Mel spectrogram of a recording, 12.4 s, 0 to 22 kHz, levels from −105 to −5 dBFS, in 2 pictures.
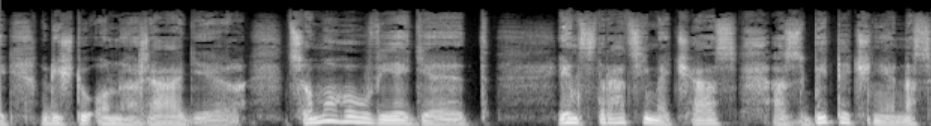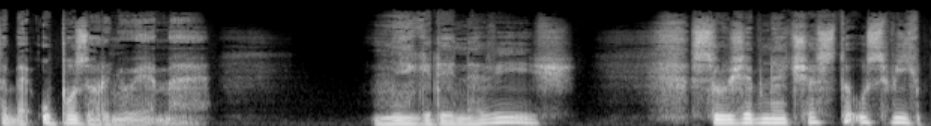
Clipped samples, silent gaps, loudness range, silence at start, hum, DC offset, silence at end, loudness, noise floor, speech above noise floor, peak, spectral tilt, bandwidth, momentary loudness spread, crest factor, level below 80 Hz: under 0.1%; none; 7 LU; 0 s; none; under 0.1%; 0.1 s; -22 LUFS; -79 dBFS; 57 dB; -4 dBFS; -4.5 dB/octave; 15 kHz; 13 LU; 18 dB; -40 dBFS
